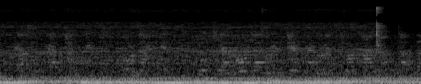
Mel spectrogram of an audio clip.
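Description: Electric hair clippers running with a steady low buzz, and a short click near the end.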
